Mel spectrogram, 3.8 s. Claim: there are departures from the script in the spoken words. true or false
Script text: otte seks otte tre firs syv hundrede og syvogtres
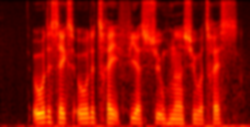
false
